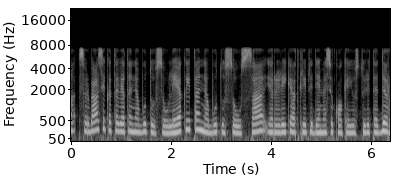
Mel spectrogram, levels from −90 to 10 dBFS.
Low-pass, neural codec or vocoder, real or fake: 7.2 kHz; none; real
